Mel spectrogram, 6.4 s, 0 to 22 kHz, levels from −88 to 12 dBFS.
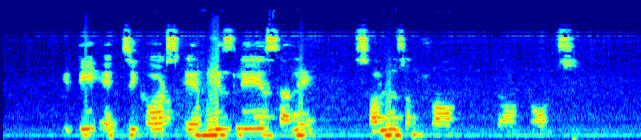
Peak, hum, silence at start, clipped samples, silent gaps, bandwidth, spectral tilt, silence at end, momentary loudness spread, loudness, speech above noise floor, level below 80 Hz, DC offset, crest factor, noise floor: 0 dBFS; none; 0.65 s; under 0.1%; none; 9.6 kHz; -4.5 dB/octave; 0.65 s; 16 LU; -13 LUFS; 41 dB; -44 dBFS; under 0.1%; 14 dB; -54 dBFS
